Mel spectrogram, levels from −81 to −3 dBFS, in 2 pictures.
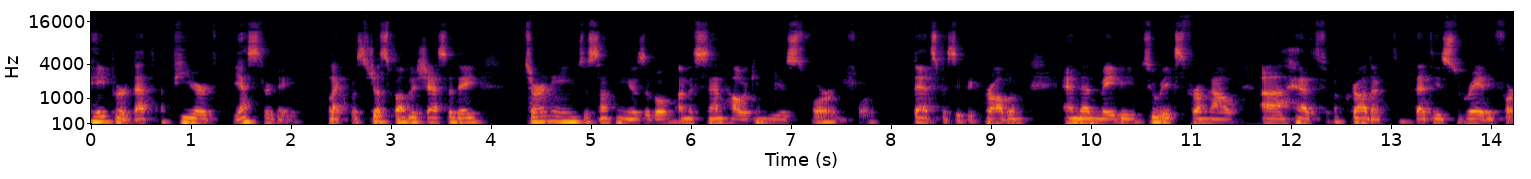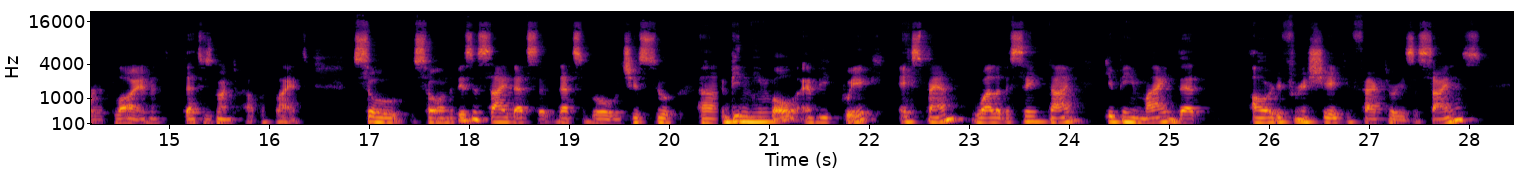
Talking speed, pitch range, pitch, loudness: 175 wpm, 115-140 Hz, 125 Hz, -27 LUFS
